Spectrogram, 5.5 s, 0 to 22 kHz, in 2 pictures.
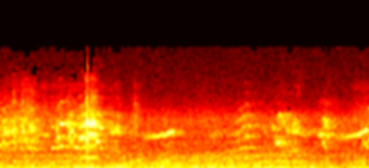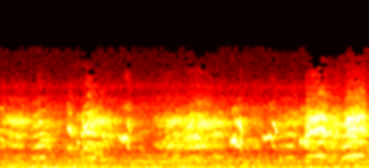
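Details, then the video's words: Feeding rainbow lorikeet captured on a Nikon P900: rapid, overlapping shrill squeaks and rasping screeches, a busy high-pitched chatter that rises and falls without pause, with a faint steady hum underneath. "Rainbow Lorikeet"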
